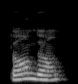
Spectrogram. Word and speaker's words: pendant: Pendant, the T at the end is silent.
